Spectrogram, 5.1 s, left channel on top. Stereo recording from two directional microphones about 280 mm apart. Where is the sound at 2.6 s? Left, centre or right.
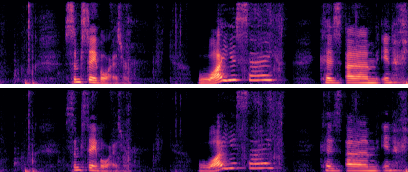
Left.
